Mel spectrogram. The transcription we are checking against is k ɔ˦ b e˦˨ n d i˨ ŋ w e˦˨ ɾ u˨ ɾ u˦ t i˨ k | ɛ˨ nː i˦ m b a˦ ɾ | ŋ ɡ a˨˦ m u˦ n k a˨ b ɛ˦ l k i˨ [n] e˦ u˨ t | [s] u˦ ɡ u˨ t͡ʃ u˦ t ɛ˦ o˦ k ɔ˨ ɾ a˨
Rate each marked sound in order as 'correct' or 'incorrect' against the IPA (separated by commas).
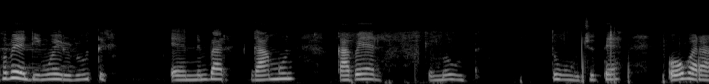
incorrect, incorrect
